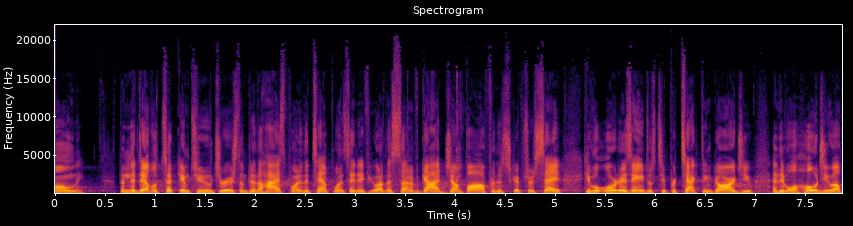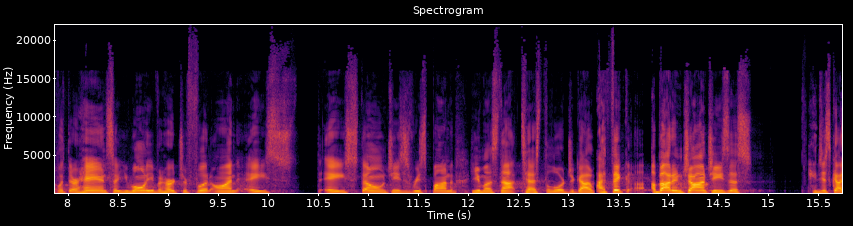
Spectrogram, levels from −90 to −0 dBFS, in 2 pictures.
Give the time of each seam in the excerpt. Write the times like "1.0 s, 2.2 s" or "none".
11.9 s, 13.3 s, 14.4 s

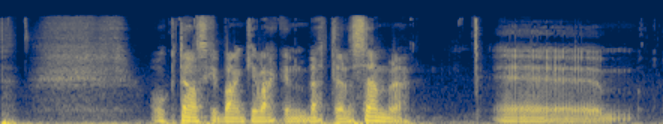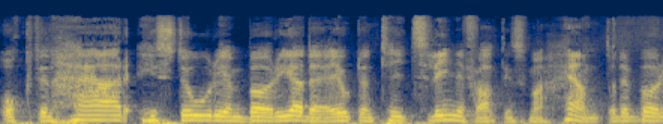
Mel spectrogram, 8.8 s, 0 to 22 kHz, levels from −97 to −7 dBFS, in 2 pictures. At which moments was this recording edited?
3.2 s

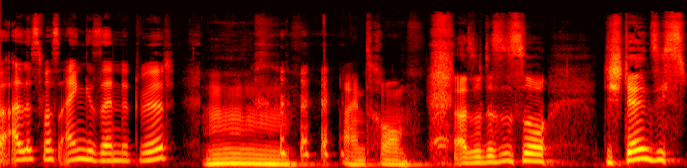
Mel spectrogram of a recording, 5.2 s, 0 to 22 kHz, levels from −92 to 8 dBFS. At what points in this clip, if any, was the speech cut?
1.5 s, 3.4 s

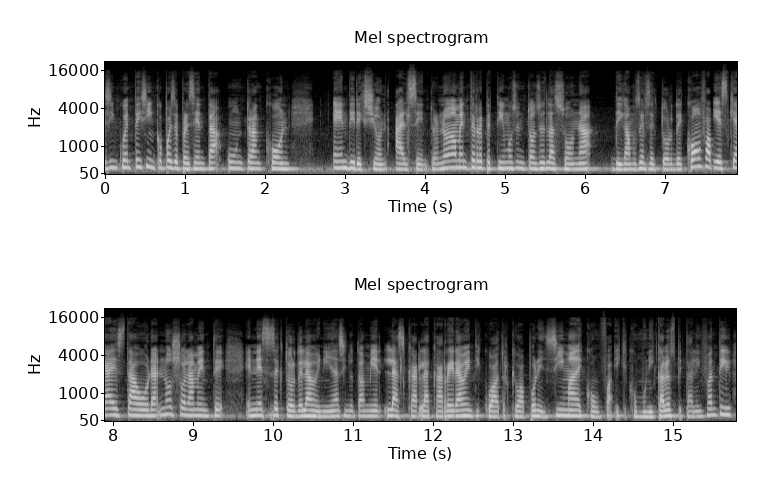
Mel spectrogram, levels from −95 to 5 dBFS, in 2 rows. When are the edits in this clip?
7.6 s

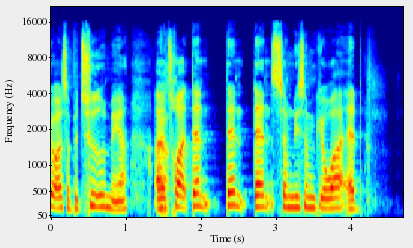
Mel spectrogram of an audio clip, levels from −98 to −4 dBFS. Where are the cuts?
none

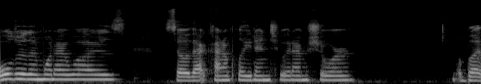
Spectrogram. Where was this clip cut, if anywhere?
none

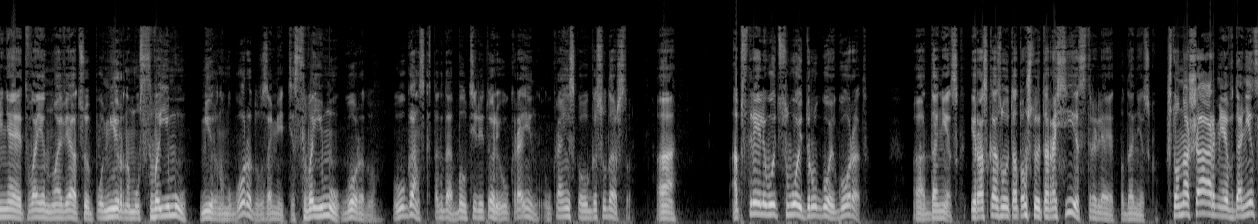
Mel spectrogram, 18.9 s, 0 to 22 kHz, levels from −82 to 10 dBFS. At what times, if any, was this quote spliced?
9.8 s, 17.5 s

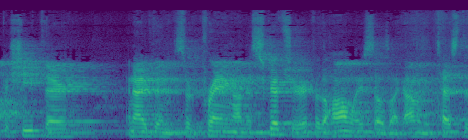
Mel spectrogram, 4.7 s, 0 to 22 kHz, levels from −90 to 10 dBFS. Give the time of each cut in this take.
3.1 s

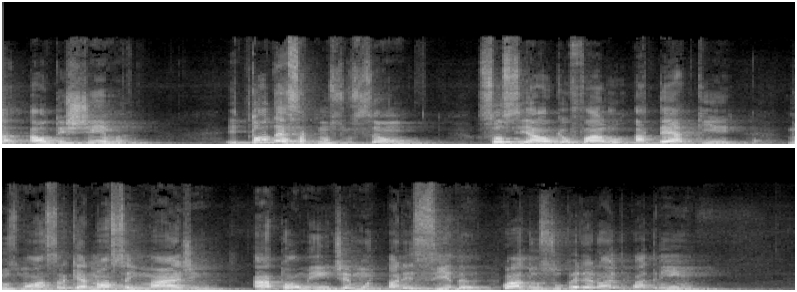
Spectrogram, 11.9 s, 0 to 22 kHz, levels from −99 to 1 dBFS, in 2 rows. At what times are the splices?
9.6 s

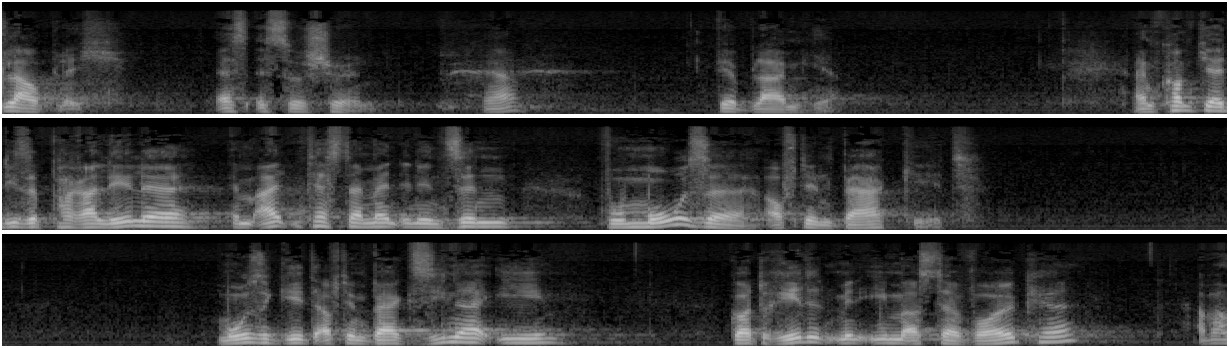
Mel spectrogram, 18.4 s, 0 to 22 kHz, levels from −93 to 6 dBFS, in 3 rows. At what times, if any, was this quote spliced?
1.0 s

